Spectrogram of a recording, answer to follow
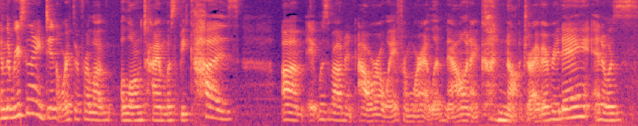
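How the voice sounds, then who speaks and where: Spoken at a fairly quick pace with lively intonation in an American accent, the voice carries audible room echo over noticeable background noise. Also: woman, fairly low pitch for a woman. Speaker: beauty vlogger, makeup artist. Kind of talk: casual vlog monologue. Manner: casual, filler-heavy.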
